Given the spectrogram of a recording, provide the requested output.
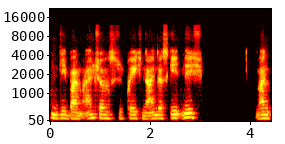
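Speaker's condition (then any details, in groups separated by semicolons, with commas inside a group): Spastic tetraparesis; largely resolved by own account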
